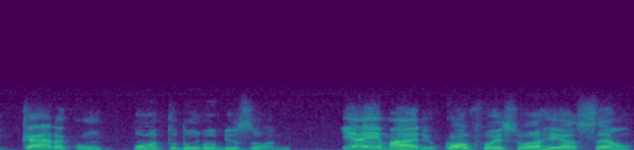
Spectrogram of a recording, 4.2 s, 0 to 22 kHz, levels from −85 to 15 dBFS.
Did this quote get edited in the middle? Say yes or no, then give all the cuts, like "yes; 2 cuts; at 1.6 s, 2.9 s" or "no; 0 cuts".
no; 0 cuts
